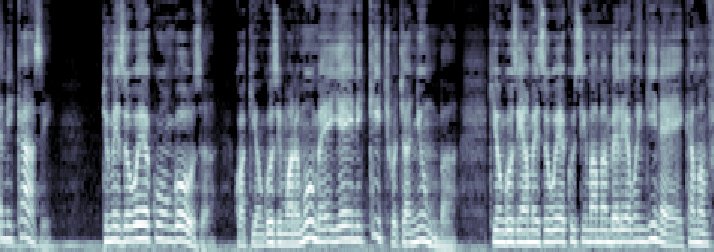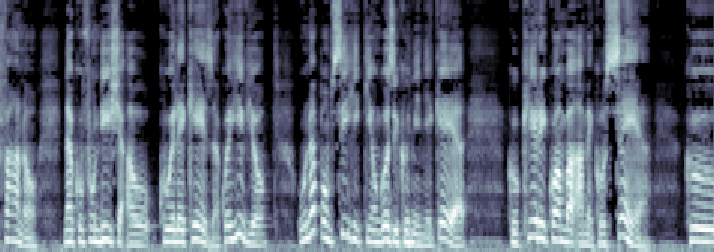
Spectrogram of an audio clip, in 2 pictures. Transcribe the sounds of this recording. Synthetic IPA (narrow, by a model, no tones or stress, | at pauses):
nikazḭ | tumɛzɔwɛakuɔŋɡɔza̰ | kwakiɔŋɡɔzimwanamumɛjɛjɛnikit͡ʃwat͡ʃaɲumba̰ | kiɔŋɡɔziamɛzɔwɛakusimamambɛlɛjawɛŋɡinɛkamam̩fanɔ̰ | nakufundiʃa̰ʔaukuɛlɛkɛza̰kwahivjɔ | unapɔm̩siɦikiɔŋɡɔzikuɲɛɲɛkɛa | kukʰiɾikwambaʔa̰mɛkɔsɛa̰ | ku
